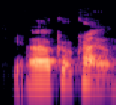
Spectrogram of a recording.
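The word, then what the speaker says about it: CRIU: Was the pronunciation Creo? Cryo, yes.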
